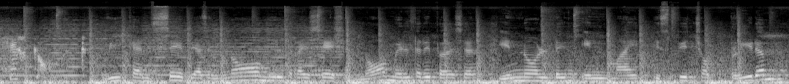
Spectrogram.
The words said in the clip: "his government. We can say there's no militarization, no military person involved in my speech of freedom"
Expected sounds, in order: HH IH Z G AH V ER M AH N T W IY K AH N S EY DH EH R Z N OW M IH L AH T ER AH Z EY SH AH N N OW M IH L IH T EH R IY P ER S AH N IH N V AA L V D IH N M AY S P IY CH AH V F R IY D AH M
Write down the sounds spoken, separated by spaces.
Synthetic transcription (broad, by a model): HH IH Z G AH T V IY K AH N S EY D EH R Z N OW M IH L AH T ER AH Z EY SH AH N N OW M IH L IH T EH R IY P ER S AH N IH N AA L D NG IH N M AY S P IY CH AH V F R IY D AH M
